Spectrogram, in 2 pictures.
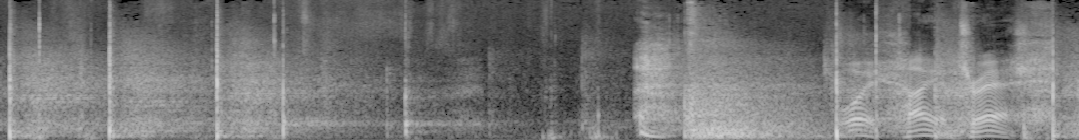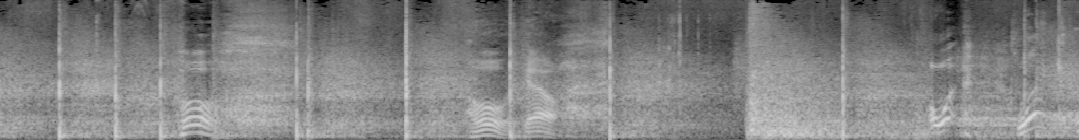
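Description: A basketball being dribbled on a concrete floor in a large steel-walled barn, about one sharp bounce a second. Over the middle and again near the end, a person's wordless voice sounds over the bouncing.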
